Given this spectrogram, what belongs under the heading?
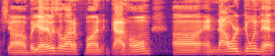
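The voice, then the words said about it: Rough, hoarse voice. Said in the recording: “my voice is a little rough, just yelling”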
